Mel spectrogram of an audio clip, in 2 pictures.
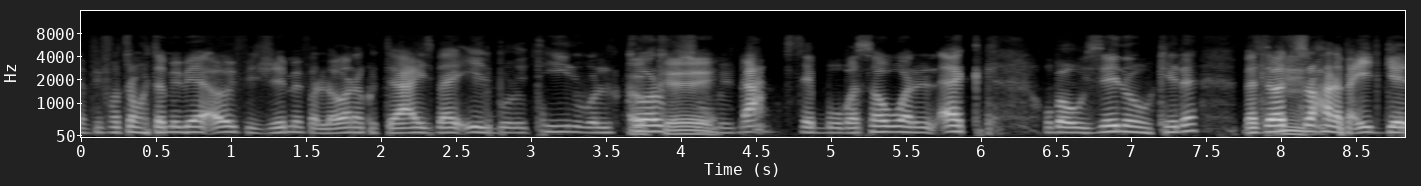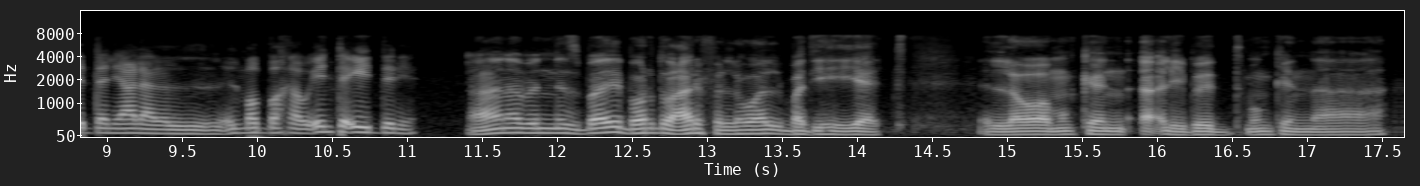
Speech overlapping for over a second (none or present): none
